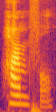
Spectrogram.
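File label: "harmful", American English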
